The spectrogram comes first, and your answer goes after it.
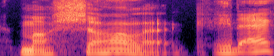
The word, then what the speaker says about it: Marszalek: actually, because his father, you would pronounce the S as Esh, because his father was of Czech origin, as you wrote in your book. Oh, so how do you pronounce Marszalek? Marszalek.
